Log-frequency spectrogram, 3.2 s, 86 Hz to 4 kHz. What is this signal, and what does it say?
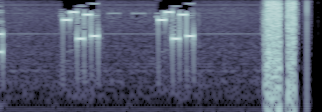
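Five-tone selective call (ZVEI), heard as quick runs of five tones, tones of about 70 ms. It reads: 88102 88102
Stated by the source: ZVEI five-tone call 88103 received by SDR, recorded by feuerwehr-orlamuende.org fire brigade server.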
